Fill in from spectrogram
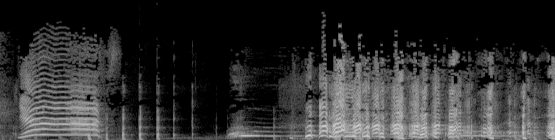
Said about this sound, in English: The dog. The dog just started howling. Even the dog's getting into it.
